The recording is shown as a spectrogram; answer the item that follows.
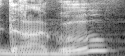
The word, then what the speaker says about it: Draco: mail à la casse écrit draco non parce que ça s'écrit comme ça et ça se dit drago ou alors c'est nous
